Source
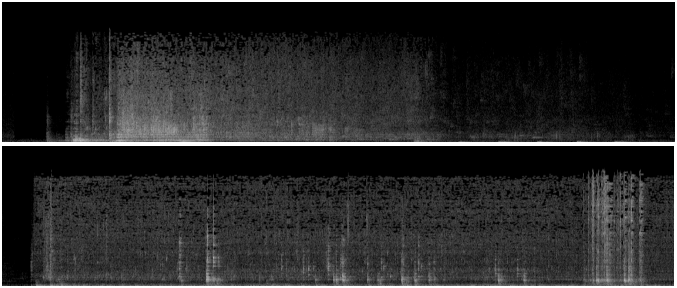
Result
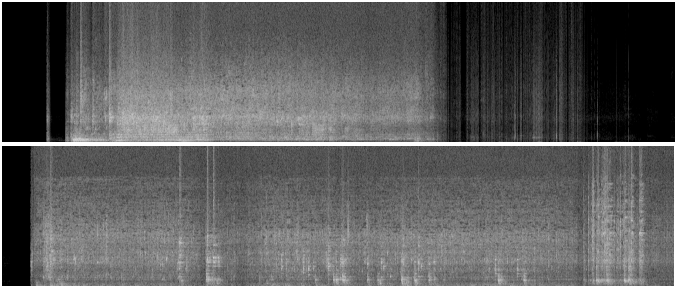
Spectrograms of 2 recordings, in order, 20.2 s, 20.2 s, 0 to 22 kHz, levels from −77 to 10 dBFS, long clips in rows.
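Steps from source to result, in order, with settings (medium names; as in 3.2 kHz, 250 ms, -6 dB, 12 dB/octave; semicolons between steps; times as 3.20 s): high-pass 340 Hz 6 dB/octave; level rider gain up to 7.5 dB; gate with hold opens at -41 dBFS; ten-band graphic EQ 500 Hz +10 dB, 4 kHz +11 dB, 8 kHz +9 dB; waveshaping leveller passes 5; trim -9 dB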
